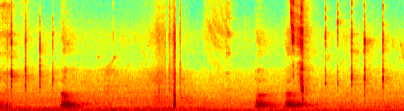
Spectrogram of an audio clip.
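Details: A white-and-brown female English Bulldog in Jaipur, Rajasthan gives two short, gruff barks a few seconds apart over steady background hiss.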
